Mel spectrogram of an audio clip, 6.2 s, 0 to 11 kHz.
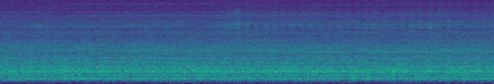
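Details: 1995 10,500 BTU air conditioner, once very dirty, now cleaned with its motor oiled: steady, even hum with a low drone and airy fan rush, no rattles or knocks. The compressor runs very smoothly and is already cooling.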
